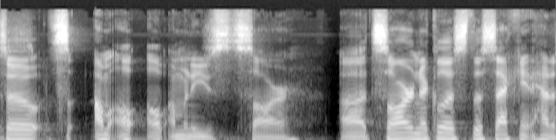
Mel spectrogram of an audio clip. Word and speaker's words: Tsar: Now, do you pronounce Tsar with a C or with a T?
